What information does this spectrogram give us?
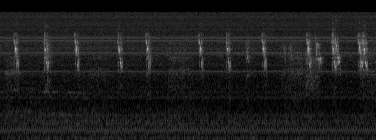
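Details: Eurasian tree sparrow calling from a nest under a house roof, about a dozen crisp chirps at uneven intervals, a few given as quick pairs, over low background hum.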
